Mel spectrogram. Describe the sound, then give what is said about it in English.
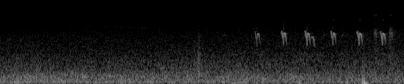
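A wild bird perched on a hole next to marker 301 gives a quick run of six or seven sharp, high-pitched chirps in the final second and a half, heard over a steady rushing wash of wind or surf noise. “The bird's getting loud, very loud.”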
